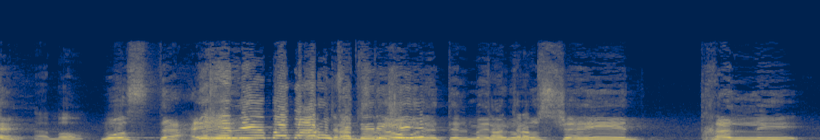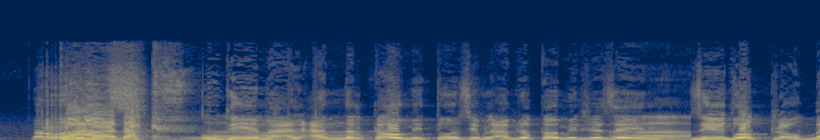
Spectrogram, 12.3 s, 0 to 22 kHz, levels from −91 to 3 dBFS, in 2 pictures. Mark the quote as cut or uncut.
cut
